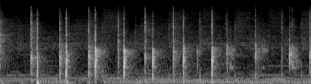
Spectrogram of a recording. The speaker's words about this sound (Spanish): Aplausos, muchachos.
